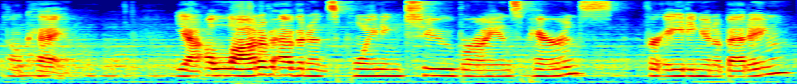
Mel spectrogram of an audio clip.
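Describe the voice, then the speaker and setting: A woman hosting a paranormal session, talking casually and conversationally, commenting and putting questions out loud, with pauses to listen. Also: medium pitch, low-quality recording. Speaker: host of a paranormal spirit box session.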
